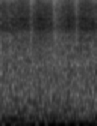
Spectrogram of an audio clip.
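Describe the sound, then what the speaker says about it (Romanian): Close, rhythmic hand sanding of a car wheel arch lip, with about four steady back-and-forth rubbing strokes of abrasive paper over a short span. "vom începe să șlefuim această buză"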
